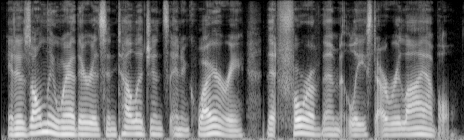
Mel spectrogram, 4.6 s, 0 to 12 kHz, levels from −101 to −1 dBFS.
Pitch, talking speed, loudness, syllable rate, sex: 145 Hz, 220 wpm, -17 LUFS, 6.8 syllables/s, female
